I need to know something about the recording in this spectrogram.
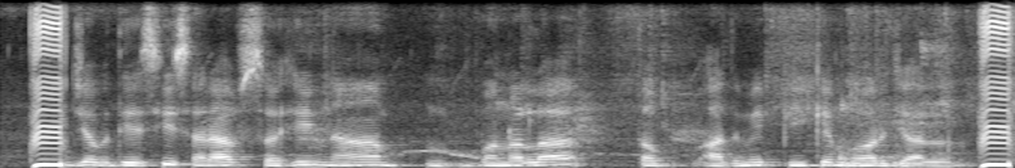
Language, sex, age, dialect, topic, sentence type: Bhojpuri, male, <18, Western, agriculture, statement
